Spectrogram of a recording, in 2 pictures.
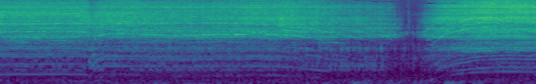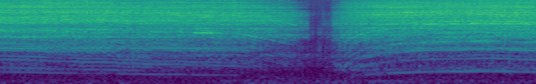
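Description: Servo motor in an InMoov robot's right arm whining through its gears as it drives the arm, in three runs with brief stops about four and eight and a half seconds in. Each run rises in pitch as it starts, then sags slowly.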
